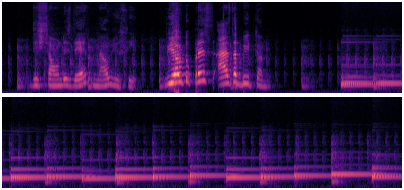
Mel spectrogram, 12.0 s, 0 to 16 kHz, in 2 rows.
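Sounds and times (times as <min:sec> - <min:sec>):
keyboard beat: 0:00.0 - 0:12.0
electronic keyboard held notes: 0:05.1 - 0:12.0.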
